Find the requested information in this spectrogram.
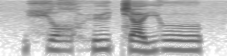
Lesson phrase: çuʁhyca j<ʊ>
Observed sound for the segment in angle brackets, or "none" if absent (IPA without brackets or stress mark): ʊ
